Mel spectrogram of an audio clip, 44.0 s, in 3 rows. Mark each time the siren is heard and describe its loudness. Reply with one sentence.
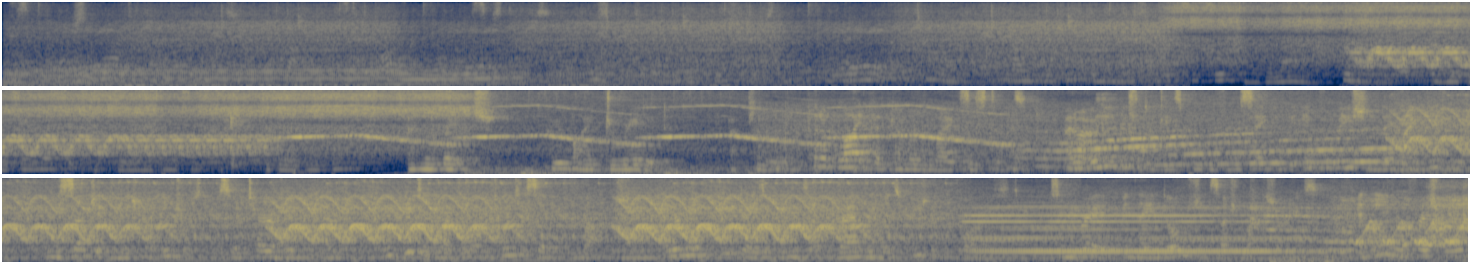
You can hear the siren from 13.4 to 43.9 s, getting louder.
